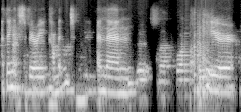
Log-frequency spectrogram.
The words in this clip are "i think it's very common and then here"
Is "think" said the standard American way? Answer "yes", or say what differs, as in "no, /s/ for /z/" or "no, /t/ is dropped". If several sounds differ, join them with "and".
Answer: yes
